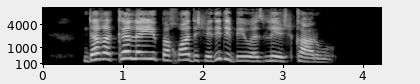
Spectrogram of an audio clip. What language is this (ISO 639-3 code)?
pus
